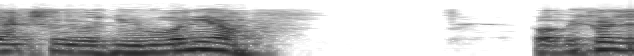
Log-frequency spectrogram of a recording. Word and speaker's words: pneumonia: The word she was trying to say actually was pneumonia. But because it's got a silent P at the beginning of it, she assumed that it wasn't silent and that was actually the word.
